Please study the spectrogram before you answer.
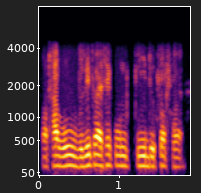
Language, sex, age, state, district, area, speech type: Assamese, male, 30-45, Assam, Sivasagar, rural, conversation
